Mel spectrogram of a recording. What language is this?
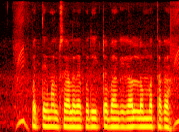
Bangla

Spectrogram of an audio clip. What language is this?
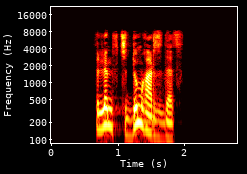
Kabyle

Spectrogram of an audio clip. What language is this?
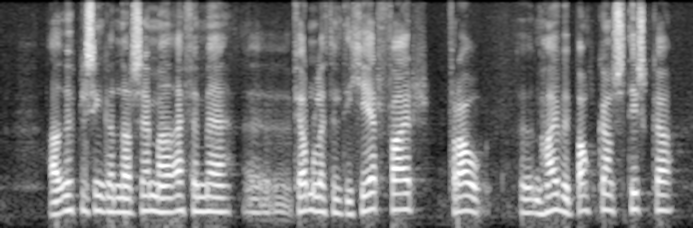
Icelandic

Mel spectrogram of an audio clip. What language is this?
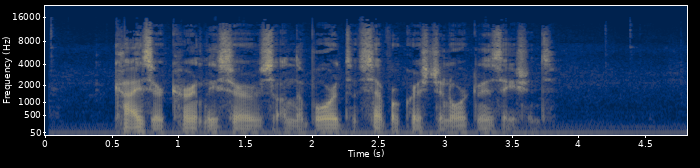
English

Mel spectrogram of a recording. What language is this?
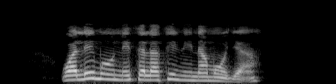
Swahili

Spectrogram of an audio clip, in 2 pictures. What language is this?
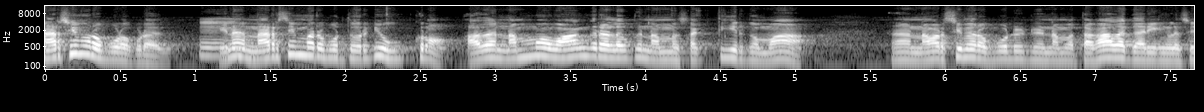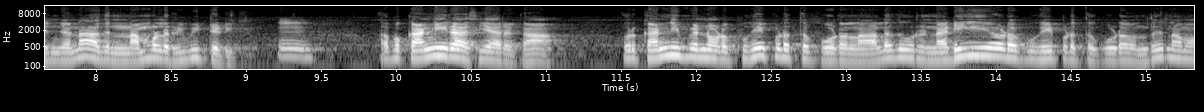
Arabic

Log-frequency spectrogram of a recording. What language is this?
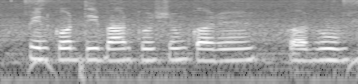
Magahi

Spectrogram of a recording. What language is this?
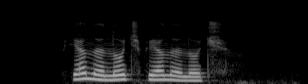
Russian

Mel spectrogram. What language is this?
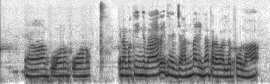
Tamil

